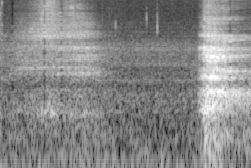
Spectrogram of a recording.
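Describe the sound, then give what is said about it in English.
Heavy, strained breathing from a woman struggling to breathe: a soft drawn breath early on, a quiet pause, then a louder rasping exhale near the end. No one speaks. “Boy, she's really struggling with her breathing today.”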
